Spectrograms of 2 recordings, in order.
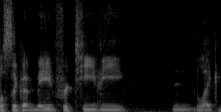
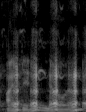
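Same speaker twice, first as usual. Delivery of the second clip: high, loud, laughing protest; cracking up while disowning someone; laughing denial; 9 semitones higher, 8 dB louder than usual. Real, not acted. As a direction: protest through real laughter.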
